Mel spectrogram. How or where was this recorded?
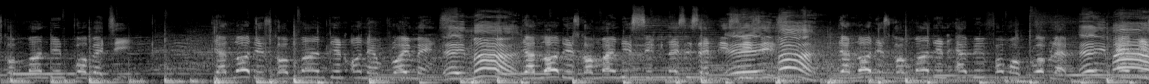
large echoing room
